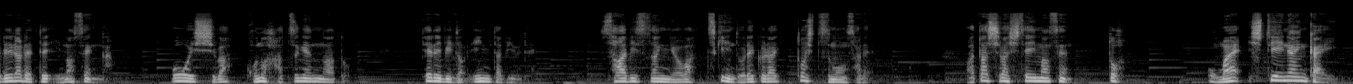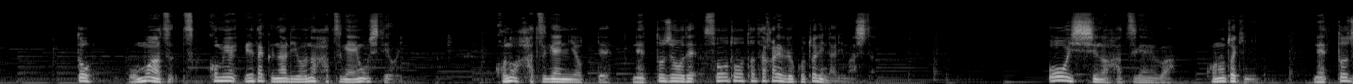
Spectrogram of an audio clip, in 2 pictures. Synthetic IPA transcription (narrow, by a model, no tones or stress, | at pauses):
ɸɯ̟ɾe̞ɾaɾe̞t̪e̞ʔimasẽ̞ŋɡa | o̞ːiɕiβakʰo̞no̞hat͡sɨɡẽ̞nːo̞at̪o̞̥ | t̪e̞ɾe̞bʲino̞ʔĩnt̪abʲɨːd̪e̞ | saːbʲisɨãŋɡʲo̞ːβat͡sɨ̥kʲiɲ̟id̪o̞ɾe̞kɯ̟ɾait̪o̞ɕi̥t͡sɨmõ̞ɰ̃saɾe̞ | βat̪aɕiβaɕi̥t̪e̞imasẽ̞nt̪o̞ː | mae̞ɕi̥t̪e̞inaiŋkai | t̪o̞ː | mo̞azɨt͡sɨ̥kːo̞mʲio̞ʔiɾet̪akɯ̟naɾɯ̟jo̞ːnahat͡sɨɡẽ̞ɰ̃o̞ɕi̥t̪e̞o̞ɾʲi̥ | kʰo̞no̞hat͡sɨɡẽ̞ɲ̟ːijo̞t̪ːe̞ | ne̞t̪ːo̞ʑo̞ːd̪e̞so̞ːt̪o̞ːt̪at̪akaɾe̞ɾɯ̟ko̞t̪o̞ɲ̟ina̰ɾʲimaɕi̥t̪ḁ | o̞ːiɕːɨno̞hat͡sɨɡẽ̞ɰ̃βa | ko̞no̞t̪o̞kʲiɲ̟ine̞t̪ːo̞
